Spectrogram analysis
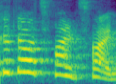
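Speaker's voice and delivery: put-on Scottish accent, charming. Telling how he just comes in and says these things, imitating a charming Scottish accent. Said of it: "almost charming too with his Scottish accent".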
